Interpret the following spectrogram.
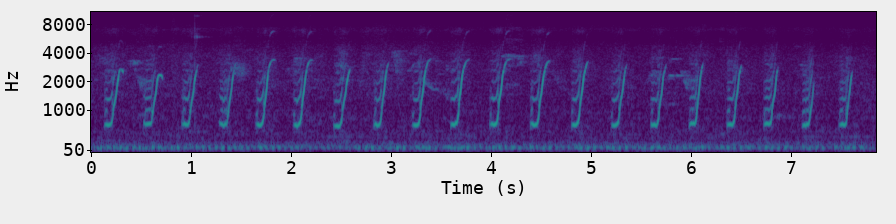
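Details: Steady, evenly spaced upward-swooping squeaks from a happy guinea pig, a small furry pet, about two or three per second, over a noticeable low hum and background hiss.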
